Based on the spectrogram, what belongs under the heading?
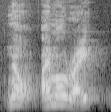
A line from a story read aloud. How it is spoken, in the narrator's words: Jeff grunted, staggering to his feet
